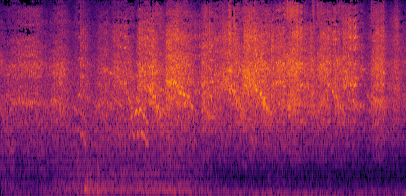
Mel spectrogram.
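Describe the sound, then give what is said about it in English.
Loud, harsh bird squawks repeat continuously over about eight seconds, with overlapping shrill calls that suggest several birds, and no speech. “So, if they shout at you from the ground, little bird, fly proud.”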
